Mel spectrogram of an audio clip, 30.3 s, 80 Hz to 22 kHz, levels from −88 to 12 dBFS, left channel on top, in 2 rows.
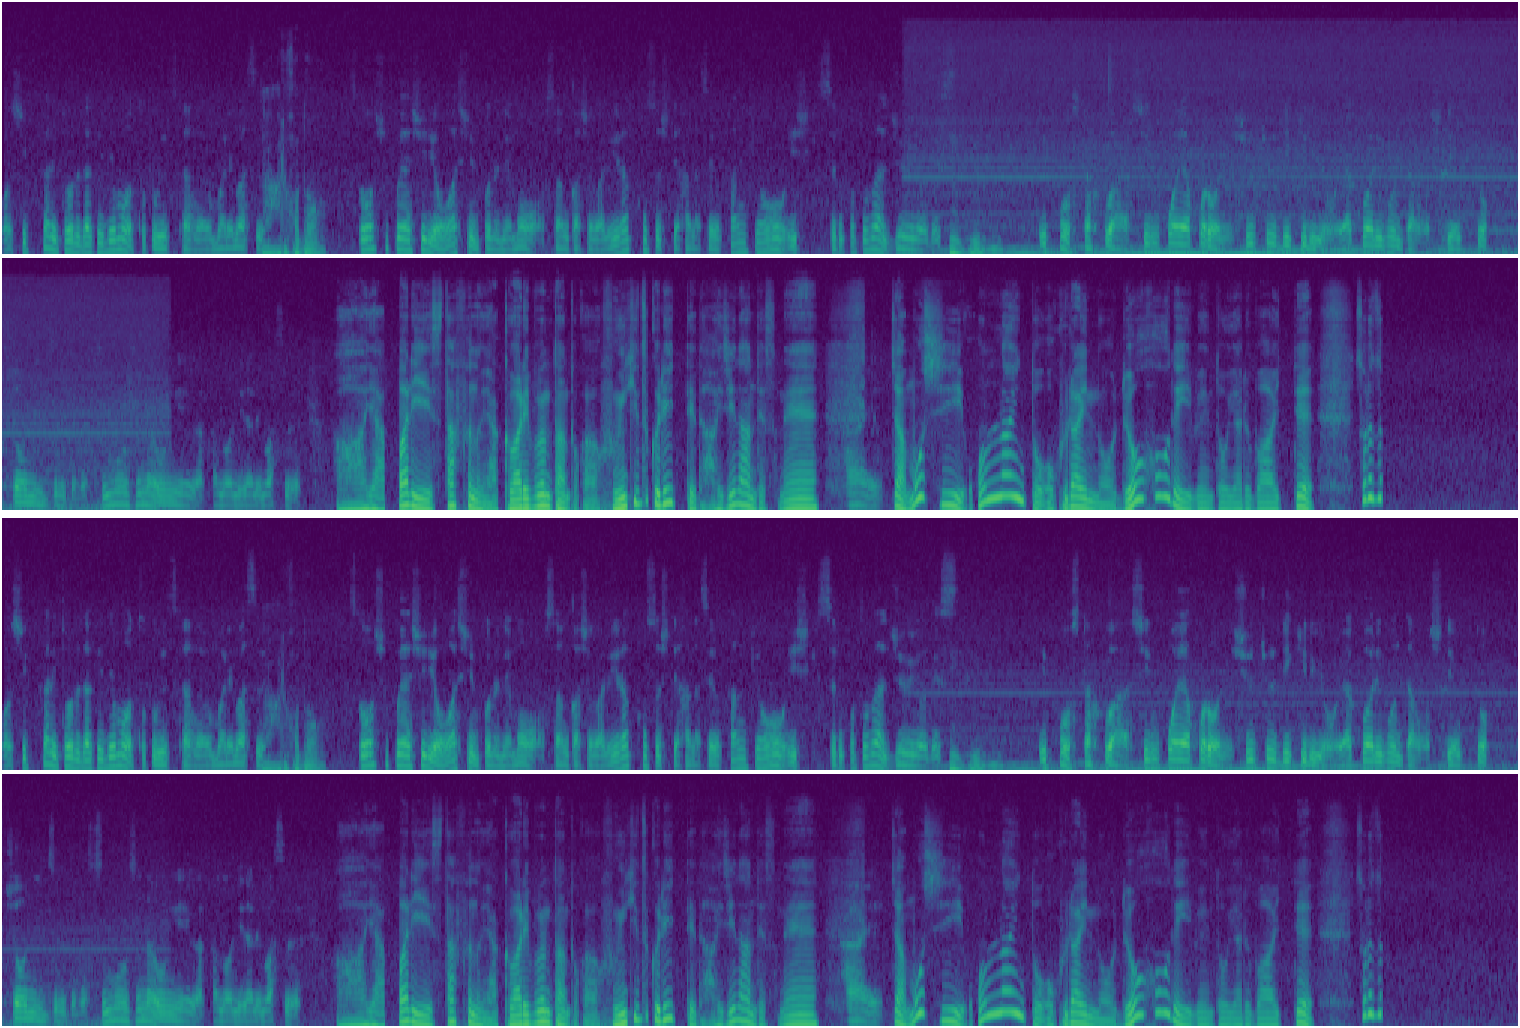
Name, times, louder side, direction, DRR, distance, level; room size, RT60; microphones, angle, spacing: voice 1, 0.0-2.6 3.6-9.5 10.4-14.9 15.2-18.2 23.5-24.0, right 2 dB, 40° right, 0.7 m, -31 dB
voice 2, 2.6-3.2 9.5-10.0 18.5-23.8 24.1-29.0, left 2 dB, 25° left, 0.5 m, -23 dB
sound 1, 9.0-16.8, left 4 dB, 85° left, 0.8 m, -44 dB
open air
head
